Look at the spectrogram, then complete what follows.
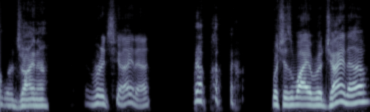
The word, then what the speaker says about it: Regina: Regina which is why Regina rhymes with fun they did run that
